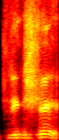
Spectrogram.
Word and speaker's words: दृश्य: ठहरो ठहरो, दृश्य जो श है ना, ये उच्चारण दृश्य। थोड़ा कम रहता है। स आता है आपका उच्चारण, स। दृश्य। हाँ ये स आ रहा है, स नहीं आना चाहिए जी।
